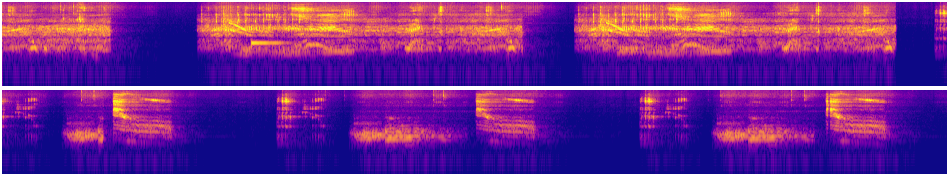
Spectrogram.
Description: More stuff belch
